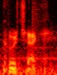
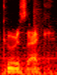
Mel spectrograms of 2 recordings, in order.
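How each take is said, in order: First: The middle consonant is a 'ch' sound. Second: The middle consonant is a 'z' sound. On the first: This is how a native speaker says it. The speaker calls it right. "Kurchak is when a native person says it" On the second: This is how an English speaker reads it. The speaker calls it wrong. "Kurzak is like when an Englishman looks at it"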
